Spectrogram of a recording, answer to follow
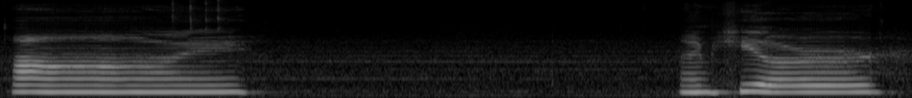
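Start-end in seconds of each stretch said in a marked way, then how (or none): none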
